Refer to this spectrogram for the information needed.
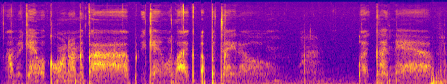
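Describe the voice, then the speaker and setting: A woman whispering at a moderate pace. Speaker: ASMR creator. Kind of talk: ASMR whisper ramble. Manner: whispered.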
